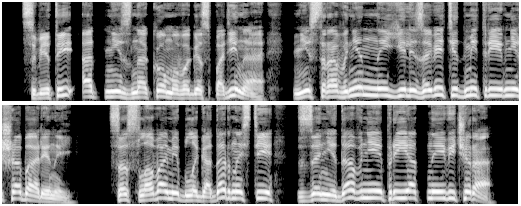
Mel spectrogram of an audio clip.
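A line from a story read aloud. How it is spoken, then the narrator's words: Deliberately loud, almost shouting. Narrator (Russian): Нарочито громко, можно сказать даже, что крича, говорил человек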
